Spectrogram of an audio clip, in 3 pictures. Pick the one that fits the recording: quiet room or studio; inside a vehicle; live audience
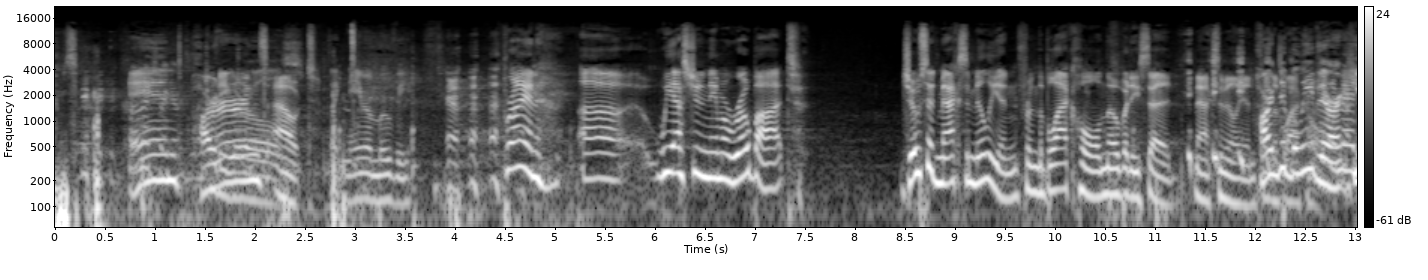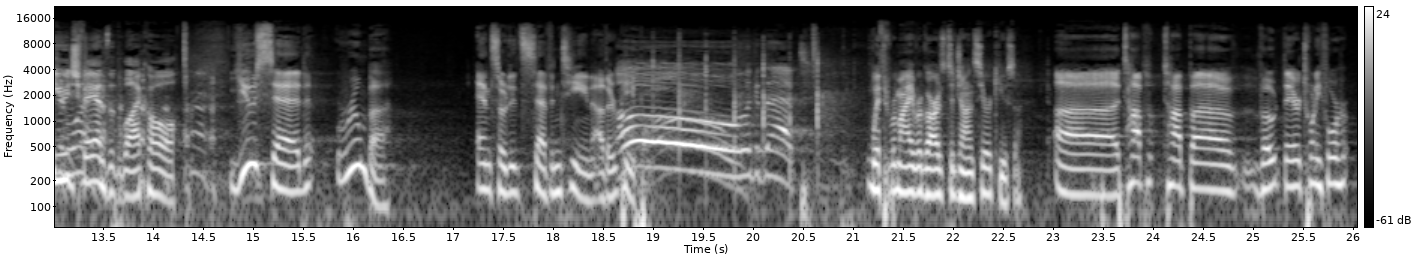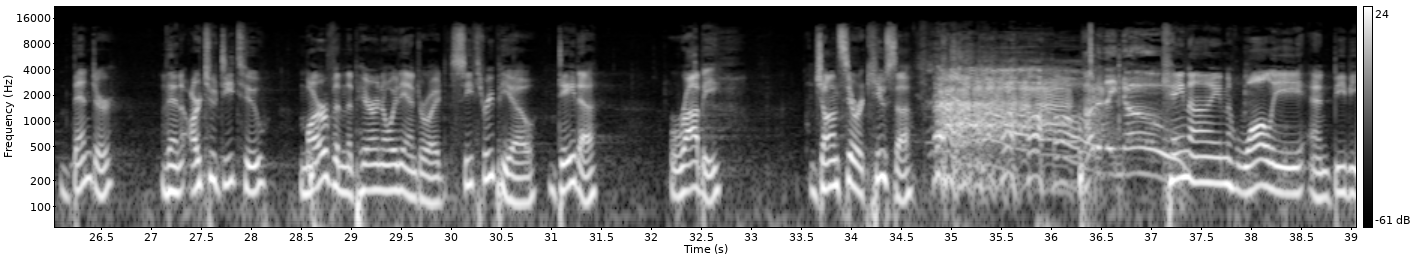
live audience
